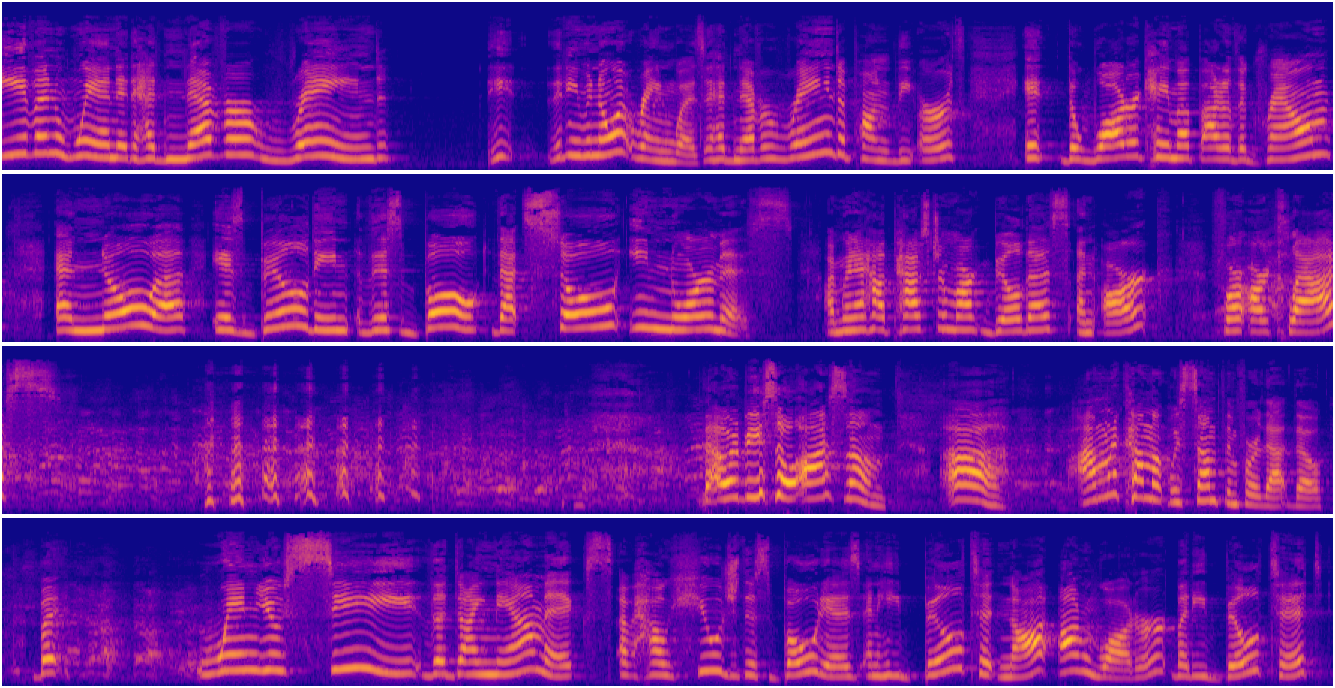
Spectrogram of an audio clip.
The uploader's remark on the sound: from the Sunday service on September 17, 2023 at Harvest Bible Church in Stockton, California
